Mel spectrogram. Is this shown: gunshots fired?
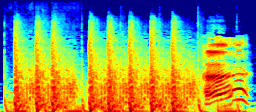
yes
